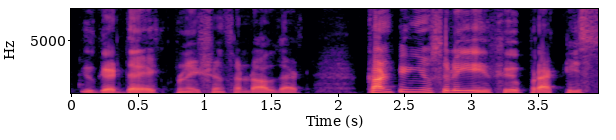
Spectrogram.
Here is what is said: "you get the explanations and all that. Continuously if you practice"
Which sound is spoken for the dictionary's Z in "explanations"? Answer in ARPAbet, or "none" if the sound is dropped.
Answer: S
